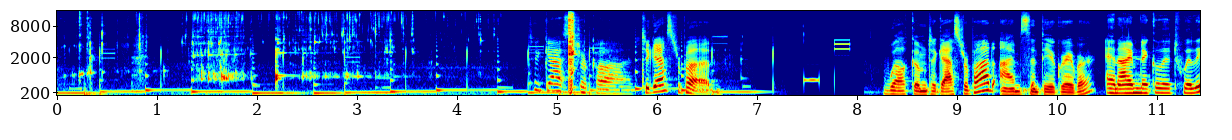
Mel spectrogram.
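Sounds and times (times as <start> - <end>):
gin and tonic water being poured into a glass for a cocktail: 0.0 - 4.5
speech: 4.8 - 6.8, 8.3 - 11.4.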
